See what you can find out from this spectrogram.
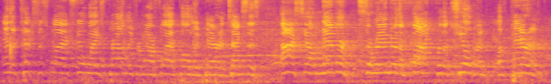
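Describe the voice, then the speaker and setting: Echoing, high-pitched American man giving rally oratory. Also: fairly even intonation, normal speed. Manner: declamatory, emphatic, projecting loudly with dramatic phrasing. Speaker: school superintendent speaking at a rally. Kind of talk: impassioned political rally oratory. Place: outdoors on capitol steps before a large crowd. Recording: echoey outdoor PA, distant mic, noisy crowd. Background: loud crowd and ambient noise.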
